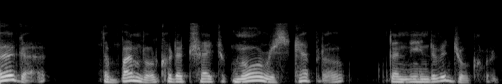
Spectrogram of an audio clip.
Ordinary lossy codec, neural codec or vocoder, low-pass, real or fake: Opus, 24 kbps; vocoder, 22.05 kHz, 80 mel bands, WaveNeXt; 7.2 kHz; fake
